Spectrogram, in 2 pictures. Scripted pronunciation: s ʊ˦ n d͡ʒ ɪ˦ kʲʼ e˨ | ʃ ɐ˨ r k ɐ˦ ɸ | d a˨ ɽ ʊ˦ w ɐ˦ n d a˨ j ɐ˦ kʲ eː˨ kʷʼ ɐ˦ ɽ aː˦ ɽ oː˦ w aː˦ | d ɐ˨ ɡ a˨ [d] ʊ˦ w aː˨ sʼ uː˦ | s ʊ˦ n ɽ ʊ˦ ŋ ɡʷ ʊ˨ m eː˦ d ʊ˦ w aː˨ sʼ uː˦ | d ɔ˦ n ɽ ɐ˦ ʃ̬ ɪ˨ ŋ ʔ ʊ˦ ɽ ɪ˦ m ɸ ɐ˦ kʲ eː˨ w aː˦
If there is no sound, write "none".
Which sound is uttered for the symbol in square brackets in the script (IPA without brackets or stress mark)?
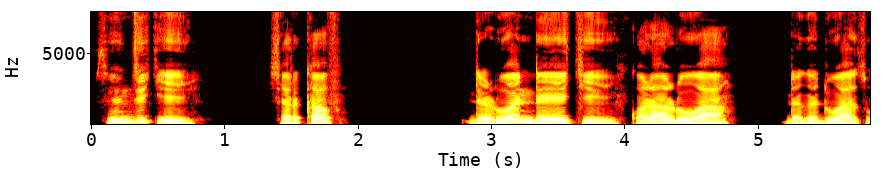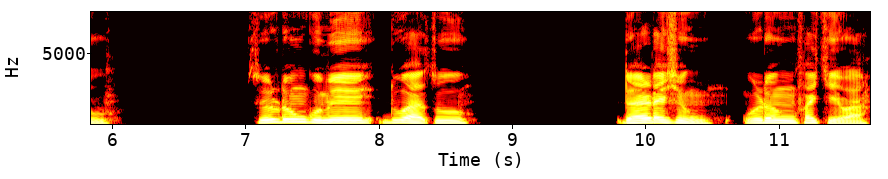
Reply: d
